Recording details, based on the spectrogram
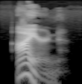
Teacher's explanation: We say iron. The O almost disappears.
